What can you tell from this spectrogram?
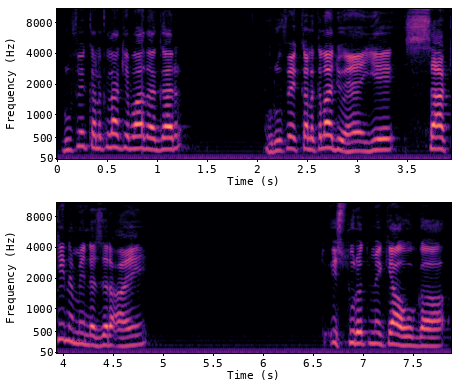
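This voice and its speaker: A woman teaching a tajweed lesson. She moves between slow, drawn-out chanted recitation and brisk spoken explanation, and repeats words patiently for the learner. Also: on the high side.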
